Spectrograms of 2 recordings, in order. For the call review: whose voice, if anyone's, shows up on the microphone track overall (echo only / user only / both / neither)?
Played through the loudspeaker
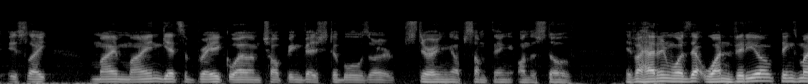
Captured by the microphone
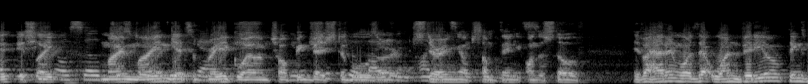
both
